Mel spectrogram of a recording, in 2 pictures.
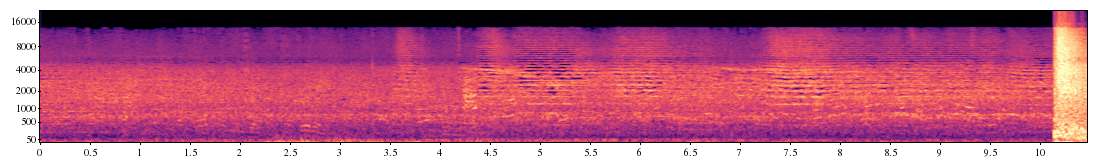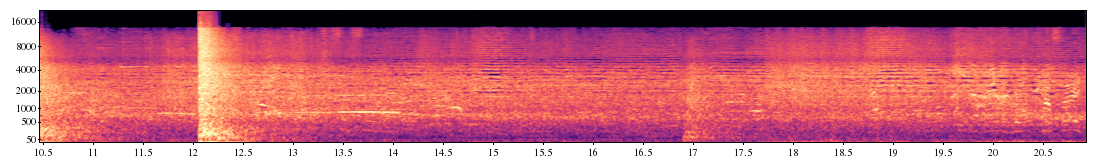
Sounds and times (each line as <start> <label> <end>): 0.0 crowd 20.9
10.1 fireworks 14.0
14.6 fireworks 20.4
